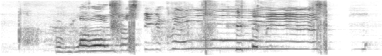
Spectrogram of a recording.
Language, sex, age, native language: Icelandic, male, 10, Icelandic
